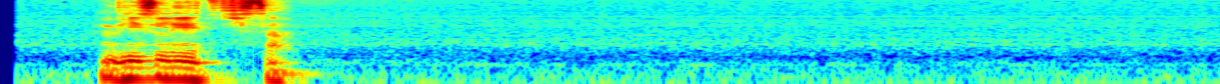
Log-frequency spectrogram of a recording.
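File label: "vyzliecť sa", Slovak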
